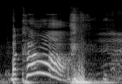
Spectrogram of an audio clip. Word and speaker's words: BICAW: may not know you're actually pronouncing it wrong it's macaw and that's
